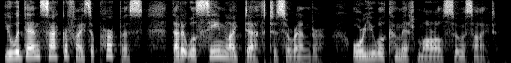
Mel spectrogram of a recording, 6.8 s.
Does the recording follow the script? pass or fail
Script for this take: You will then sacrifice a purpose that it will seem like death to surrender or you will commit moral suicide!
fail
